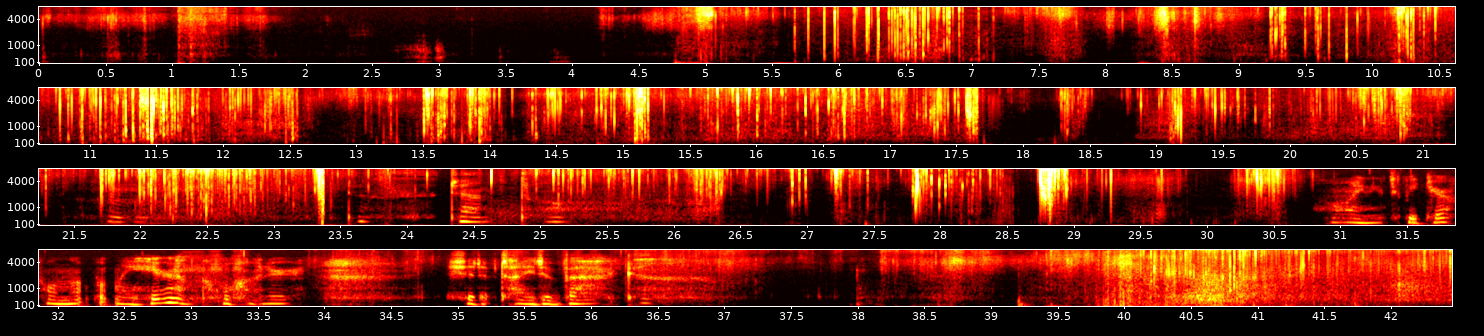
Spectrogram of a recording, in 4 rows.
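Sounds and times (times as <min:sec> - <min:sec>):
soapy bubbles crackling: 0:04.6 - 0:30.8, 0:36.2 - 0:37.3, 0:38.2 - 0:42.4
speech: 0:31.7 - 0:33.9, 0:35.1 - 0:36.5.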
